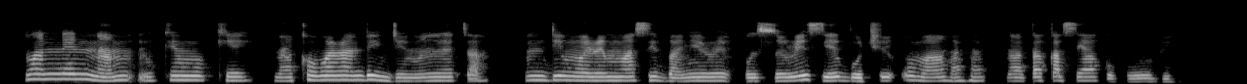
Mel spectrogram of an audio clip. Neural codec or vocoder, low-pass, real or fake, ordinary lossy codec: codec, 44.1 kHz, 2.6 kbps, SNAC; 7.2 kHz; fake; none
